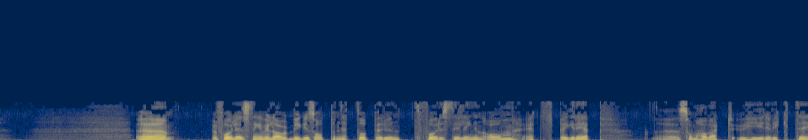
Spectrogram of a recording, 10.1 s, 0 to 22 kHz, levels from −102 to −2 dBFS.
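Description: From start to finish the speech sounds dull and gurgling, with a granular roughness and nothing above about 6.1 kHz. This is likely MP2 compression at a low bitrate, around 32 kbps. Layer II divides the signal into 32 sub-bands and shares out a small bit budget; the upper bands receive none and vanish, while the remaining bands flicker and are coarsely quantised. The damage is heavy, giving that familiar low-rate digital radio character.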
